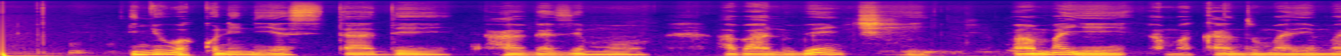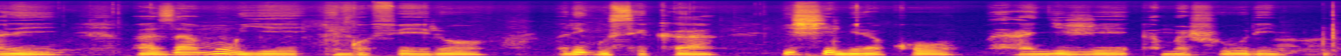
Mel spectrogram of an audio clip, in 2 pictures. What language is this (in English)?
Kinyarwanda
